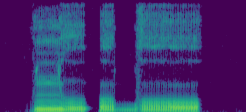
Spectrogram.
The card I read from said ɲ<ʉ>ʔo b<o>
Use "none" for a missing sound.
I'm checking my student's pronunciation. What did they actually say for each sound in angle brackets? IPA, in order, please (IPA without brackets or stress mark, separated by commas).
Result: u, o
